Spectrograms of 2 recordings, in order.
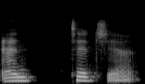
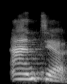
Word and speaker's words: Antje: Antija? Antija, I'm sorry. It's Antje. Antia. Okay. Antia. So the J is silent.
